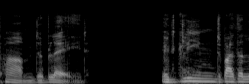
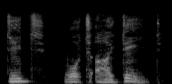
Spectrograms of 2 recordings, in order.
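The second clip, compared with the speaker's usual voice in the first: slow, menacing challenge; murderous menace; 4 semitones higher, slower than usual. A narrator's reading. Dec challenges Nanak's accusation, slow menace. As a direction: draw the question out as a threat. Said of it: "Dec's voice was murderously low".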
